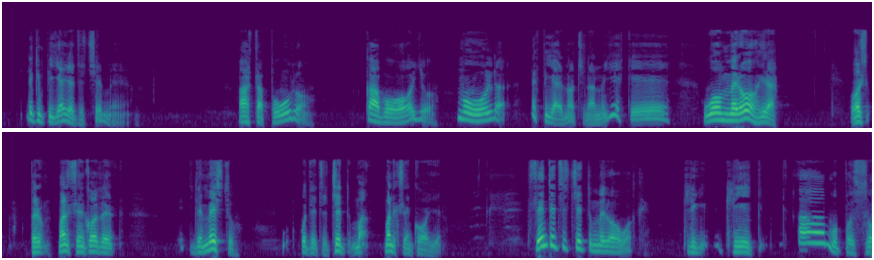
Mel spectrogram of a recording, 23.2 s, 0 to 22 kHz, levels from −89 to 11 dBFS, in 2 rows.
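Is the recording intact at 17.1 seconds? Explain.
No. At 17.1 seconds the speech sounds dull and smeared, with a warbling, fizzy texture on sustained sounds and sibilants and nothing above about 9.9 kHz, and this persists through the whole clip. The likely cause is AAC compression: the encoder lowered its cut-off and starved parts of the spectrum, quantising each frame's frequency lines so coarsely that the damage is plainly audible. That level of loss fits AAC-LC at around 32 kbps.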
